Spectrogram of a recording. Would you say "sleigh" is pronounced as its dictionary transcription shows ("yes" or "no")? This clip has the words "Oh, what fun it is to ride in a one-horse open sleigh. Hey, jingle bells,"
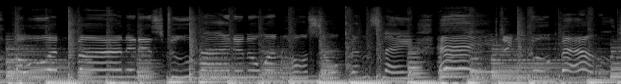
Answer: yes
